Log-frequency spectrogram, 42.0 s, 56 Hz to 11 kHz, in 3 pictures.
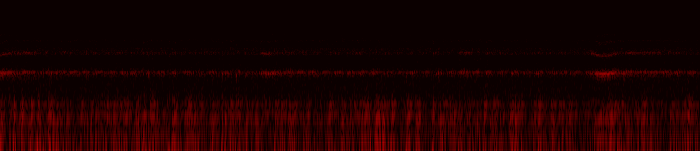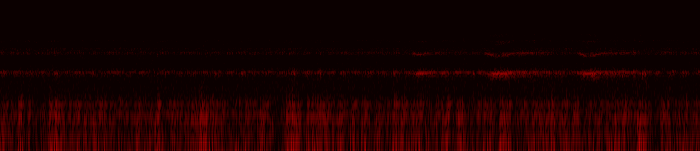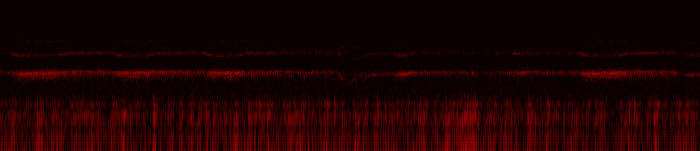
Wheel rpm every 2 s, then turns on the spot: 230, 230, 230, 230, 240, 230, 230, 230, 230, 240, 230, 230, 230, 230, 230, 220, 230, 230, 210, 230, 220.
none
